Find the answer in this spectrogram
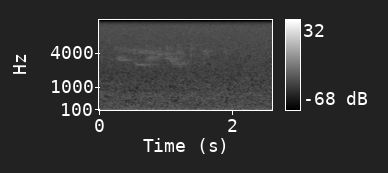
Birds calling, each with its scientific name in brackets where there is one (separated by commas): Scarlet Tanager (Piranga olivacea)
